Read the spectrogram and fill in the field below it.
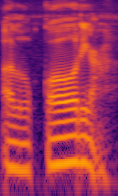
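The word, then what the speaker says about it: القارعة: Tapi lamnya jangan ditahan ya, jangan jangan ini lamnya ya.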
